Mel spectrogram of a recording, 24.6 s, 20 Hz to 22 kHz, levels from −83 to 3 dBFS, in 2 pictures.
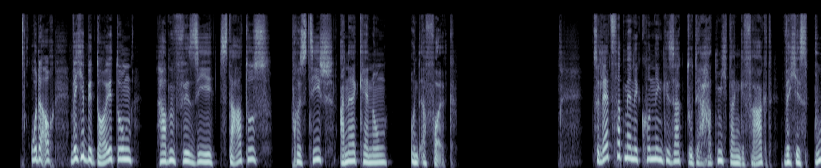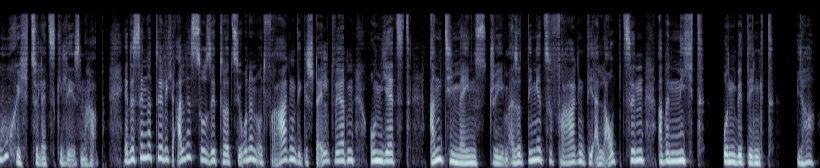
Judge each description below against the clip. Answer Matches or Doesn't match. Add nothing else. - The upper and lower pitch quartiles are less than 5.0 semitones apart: Doesn't match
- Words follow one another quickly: Doesn't match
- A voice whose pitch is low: Doesn't match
